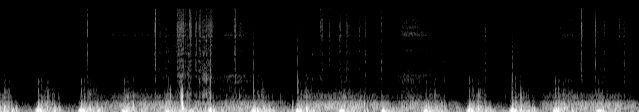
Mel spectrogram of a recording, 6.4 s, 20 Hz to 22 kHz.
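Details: Self-recorded straight after squats that pushed heart rate to 180 bpm: fast, regular heart thumps at about 140 a minute, with a very prominent apex beat and a murmur the person says is audible; rapid heart sounds after exercise.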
